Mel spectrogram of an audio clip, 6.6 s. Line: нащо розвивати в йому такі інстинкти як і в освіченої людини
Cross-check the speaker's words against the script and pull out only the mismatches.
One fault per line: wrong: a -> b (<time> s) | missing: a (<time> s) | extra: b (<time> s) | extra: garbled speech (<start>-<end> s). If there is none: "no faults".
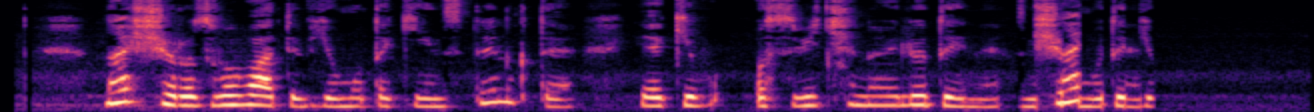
extra: garbled speech (5.1-5.8 s)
